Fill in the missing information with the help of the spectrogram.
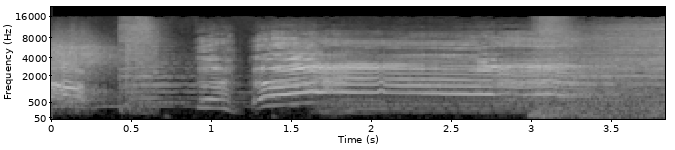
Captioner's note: screaming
